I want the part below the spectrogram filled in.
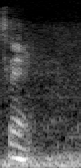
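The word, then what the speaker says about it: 千: bahasa Jepang disebut dengan seng jadi seng itu merupakan angka ribuan dalam bahasa Jepang Nah untuk pola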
